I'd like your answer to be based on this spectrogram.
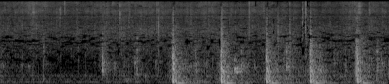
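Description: Brussels sprouts and broccoli frying in a hot pan for orecchiette, a loud continuous sizzle broken by frequent sharp pops and crackles close up.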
